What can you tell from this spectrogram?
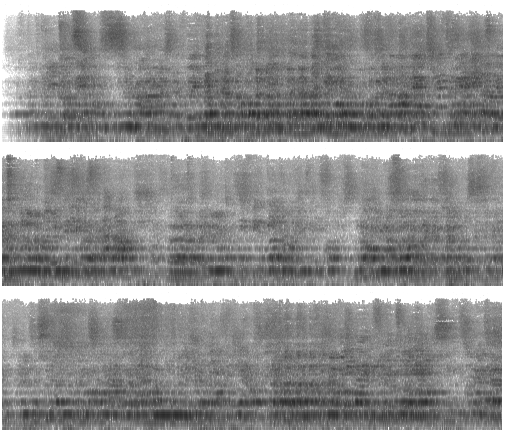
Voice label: Ambience Through Seashell, Dinner 10 People, House, French Speaking, Montreal, Canada; Articulated Sounds; Seashell Resonance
